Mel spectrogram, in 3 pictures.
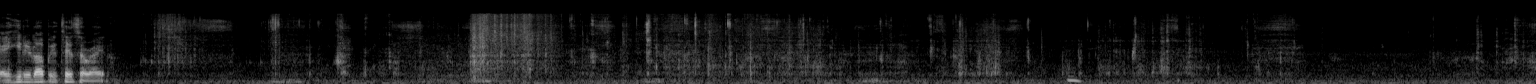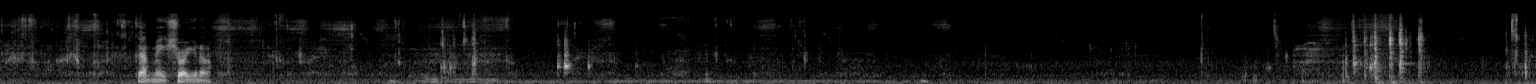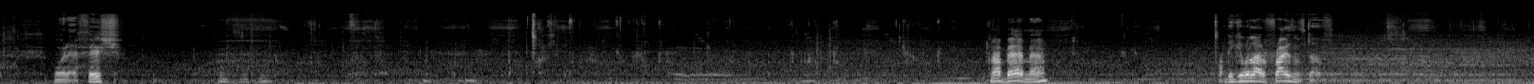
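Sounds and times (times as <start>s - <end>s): man chewing food: 1.3s - 16.7s, 17.5s - 28.8s, 32.1s - 40.5s, 41.2s - 42.4s, 44.5s - 46.0s
crunching crisp crust: 1.4s - 13.4s, 14.2s - 20.6s.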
